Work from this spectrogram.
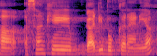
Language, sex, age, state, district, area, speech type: Sindhi, female, 45-60, Maharashtra, Thane, urban, spontaneous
